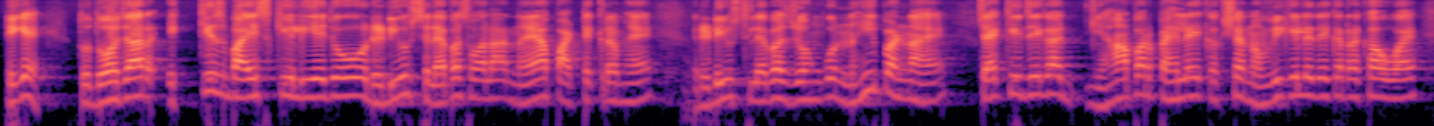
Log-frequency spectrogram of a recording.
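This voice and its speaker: A man teaching an online class, walking viewers through a document and repeating his instructions again and again. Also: high-pitched. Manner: repeats points over and over, instructing.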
